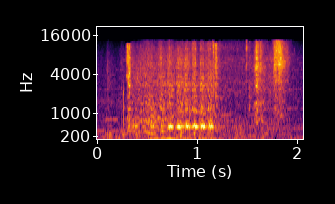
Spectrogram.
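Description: An engine start is attempted without ignition: a whirring cranking burst rises and holds briefly, then gives way to a few rough, uneven bursts of cranking that never settle into running.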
